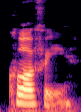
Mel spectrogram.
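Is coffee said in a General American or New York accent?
New York. Coffee is said with a New York accent. This is the speaker's natural way of saying it. "The way you say coffee should be a big giveaway. Yeah"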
